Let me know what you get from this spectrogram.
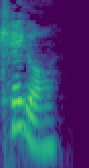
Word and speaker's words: Kegel: And we're going to call it Kegel. – Because it rhymes with bagel.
